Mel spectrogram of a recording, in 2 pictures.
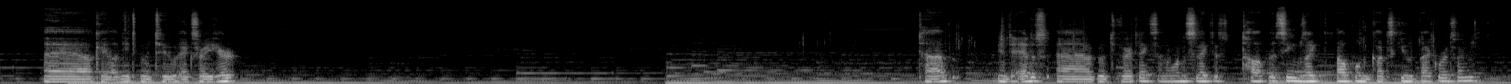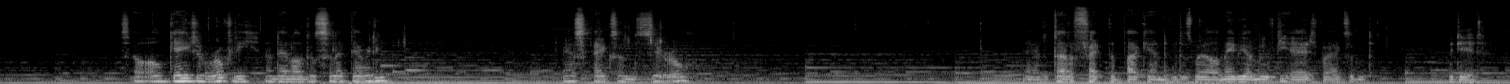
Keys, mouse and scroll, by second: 1.2-4.0 drag, 4.0 1, 6.3 click, 6.7 click, 8.7 Tab, 10.6 1, 11.4 click, 14.1 g, 17.7 click, 20.6 s, 23.5-24.3 scroll down 4, 24.3-26.9 middle drag, 26.9 click, 28.3-30.2 shift+middle drag.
